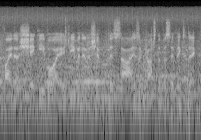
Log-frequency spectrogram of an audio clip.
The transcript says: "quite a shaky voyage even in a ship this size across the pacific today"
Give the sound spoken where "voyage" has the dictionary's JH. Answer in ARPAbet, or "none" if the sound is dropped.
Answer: JH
